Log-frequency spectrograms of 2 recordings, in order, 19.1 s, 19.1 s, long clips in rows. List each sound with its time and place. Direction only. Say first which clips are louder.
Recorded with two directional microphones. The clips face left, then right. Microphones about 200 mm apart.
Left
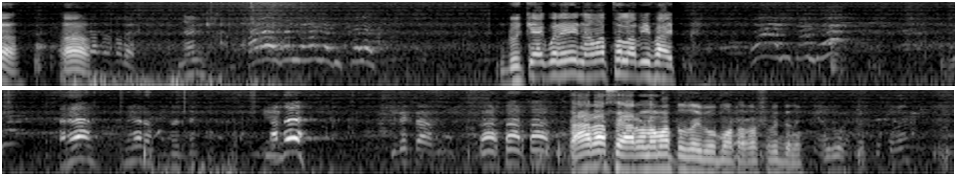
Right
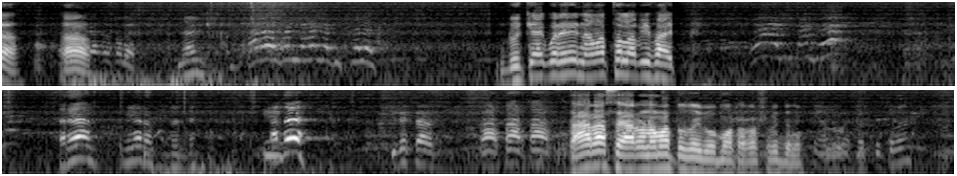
0.0 s speech: left 1 dB; 5° left (ahead or behind)
5.0 s speech: left 1 dB; 5° left (ahead or behind)
10.1 s speech: right 2 dB; 30° right (ahead or behind)
13.5 s speech: right 4 dB; 40° right (ahead or behind)
14.5 s speech: left 4 dB; 45° left (ahead or behind)
15.2 s speech: even; centre (ahead or behind)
